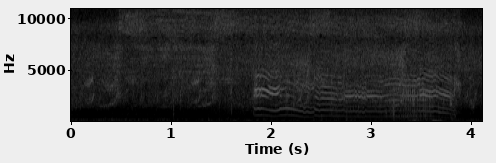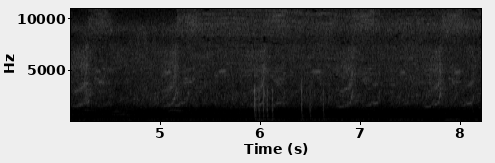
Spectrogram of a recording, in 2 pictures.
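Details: Black cat, described as very eager to come out, giving a wavering, drawn-out meow with a bent, descending pitch lasting about two seconds, amid a background of faint rustling and high hiss.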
